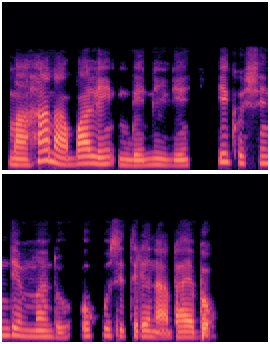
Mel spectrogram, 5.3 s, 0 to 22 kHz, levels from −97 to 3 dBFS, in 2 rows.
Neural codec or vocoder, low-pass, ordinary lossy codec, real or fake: autoencoder, 48 kHz, 128 numbers a frame, DAC-VAE, trained on Japanese speech; 7.2 kHz; none; fake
